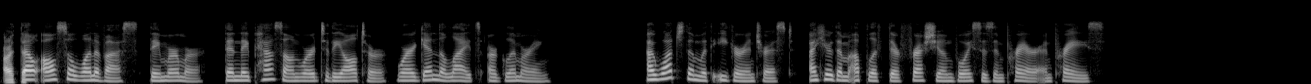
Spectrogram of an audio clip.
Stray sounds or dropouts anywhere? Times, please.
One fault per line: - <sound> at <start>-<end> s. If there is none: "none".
none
